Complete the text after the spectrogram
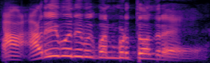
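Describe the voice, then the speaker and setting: A man's voice: extremely high pitch, wildly swooping pitch, normal speed, vocal fry, pushed and bright. A man preaching a charismatic sermon to a congregation, emphatic and full of rhetorical questions, slipping English phrases in.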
